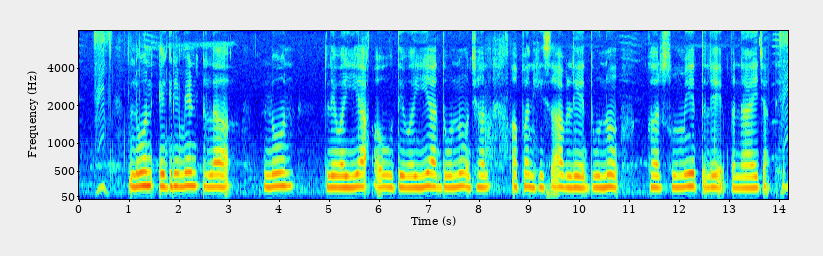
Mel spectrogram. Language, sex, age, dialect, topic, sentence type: Chhattisgarhi, female, 18-24, Northern/Bhandar, banking, statement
